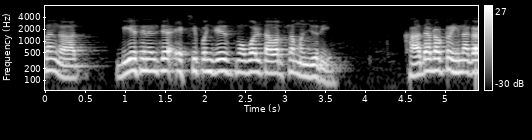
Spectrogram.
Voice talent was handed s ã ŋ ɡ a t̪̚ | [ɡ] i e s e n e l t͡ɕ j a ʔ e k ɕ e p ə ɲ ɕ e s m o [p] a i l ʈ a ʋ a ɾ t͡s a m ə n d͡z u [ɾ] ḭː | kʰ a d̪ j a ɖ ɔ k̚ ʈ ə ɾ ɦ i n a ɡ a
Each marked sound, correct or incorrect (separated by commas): incorrect, incorrect, correct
